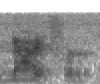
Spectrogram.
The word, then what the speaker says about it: Neifert: Neifert. Okay. Knifer. Knife. Like a Like knife. a knife. Okay. Like a knife and a fur.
